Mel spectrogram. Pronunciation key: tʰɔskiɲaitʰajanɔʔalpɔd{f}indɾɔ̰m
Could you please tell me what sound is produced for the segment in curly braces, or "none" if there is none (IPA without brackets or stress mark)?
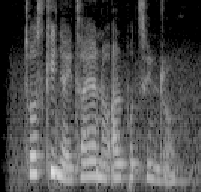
s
